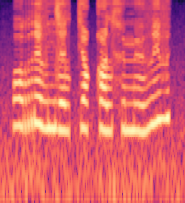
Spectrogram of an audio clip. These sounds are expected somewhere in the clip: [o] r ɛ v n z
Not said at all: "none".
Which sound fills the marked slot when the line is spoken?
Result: ɔ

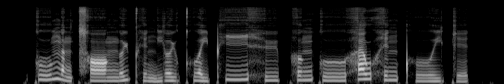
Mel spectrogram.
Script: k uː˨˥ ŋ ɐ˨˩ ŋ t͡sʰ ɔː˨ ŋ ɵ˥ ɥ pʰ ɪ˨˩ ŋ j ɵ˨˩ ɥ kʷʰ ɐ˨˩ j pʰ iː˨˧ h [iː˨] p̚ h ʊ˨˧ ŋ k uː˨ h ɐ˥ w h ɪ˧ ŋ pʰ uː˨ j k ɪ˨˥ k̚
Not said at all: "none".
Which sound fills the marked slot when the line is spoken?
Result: yː˨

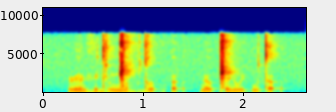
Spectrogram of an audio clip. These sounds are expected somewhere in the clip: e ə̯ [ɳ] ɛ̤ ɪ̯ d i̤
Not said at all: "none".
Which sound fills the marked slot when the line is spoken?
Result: ɳ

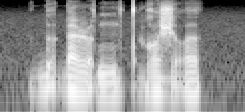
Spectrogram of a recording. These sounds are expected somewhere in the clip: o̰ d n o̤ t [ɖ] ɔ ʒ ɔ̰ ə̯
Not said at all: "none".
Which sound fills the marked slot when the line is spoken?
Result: ɡ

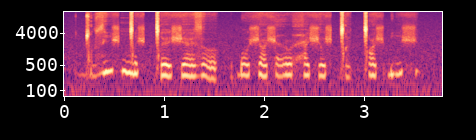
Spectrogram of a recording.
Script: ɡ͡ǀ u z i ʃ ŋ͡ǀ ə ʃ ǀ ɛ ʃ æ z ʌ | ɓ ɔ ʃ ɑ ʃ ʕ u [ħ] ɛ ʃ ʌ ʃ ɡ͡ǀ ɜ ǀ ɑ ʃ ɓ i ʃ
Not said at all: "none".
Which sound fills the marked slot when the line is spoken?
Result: ħ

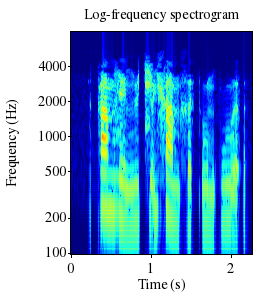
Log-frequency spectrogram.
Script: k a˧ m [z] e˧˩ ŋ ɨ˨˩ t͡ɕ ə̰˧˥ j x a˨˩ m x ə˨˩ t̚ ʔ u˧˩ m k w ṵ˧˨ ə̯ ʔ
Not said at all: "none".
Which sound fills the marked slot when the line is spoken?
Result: z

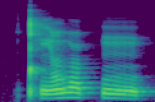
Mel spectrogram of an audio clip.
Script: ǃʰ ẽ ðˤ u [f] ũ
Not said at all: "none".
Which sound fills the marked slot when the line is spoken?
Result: pː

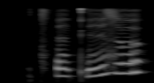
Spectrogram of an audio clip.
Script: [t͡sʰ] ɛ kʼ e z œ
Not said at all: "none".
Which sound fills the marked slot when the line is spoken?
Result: t͡sʼ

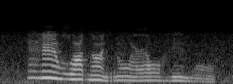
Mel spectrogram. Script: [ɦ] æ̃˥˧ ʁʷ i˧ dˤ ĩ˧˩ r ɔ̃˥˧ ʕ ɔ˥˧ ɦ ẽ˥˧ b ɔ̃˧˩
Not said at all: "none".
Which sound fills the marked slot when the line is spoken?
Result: ɦ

